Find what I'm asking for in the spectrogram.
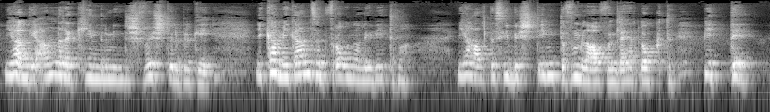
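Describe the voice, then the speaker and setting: Radio drama: woman playing worried, stubbornly pleading mother, medium pitch, roomy sound. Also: a little fast, lightly acted. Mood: pleading, afraid. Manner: imploring, stubborn. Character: anxious, pleading mother of a sick child. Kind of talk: German-language radio drama acting.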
